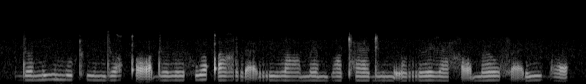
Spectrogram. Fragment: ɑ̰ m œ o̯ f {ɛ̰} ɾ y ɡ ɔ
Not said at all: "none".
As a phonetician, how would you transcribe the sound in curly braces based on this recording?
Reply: æ̰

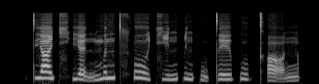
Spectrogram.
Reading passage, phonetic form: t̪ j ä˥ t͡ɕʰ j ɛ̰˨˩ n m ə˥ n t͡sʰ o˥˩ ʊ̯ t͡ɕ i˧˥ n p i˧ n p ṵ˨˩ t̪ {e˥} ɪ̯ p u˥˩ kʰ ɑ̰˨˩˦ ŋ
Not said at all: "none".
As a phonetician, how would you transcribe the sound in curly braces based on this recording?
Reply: e˥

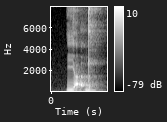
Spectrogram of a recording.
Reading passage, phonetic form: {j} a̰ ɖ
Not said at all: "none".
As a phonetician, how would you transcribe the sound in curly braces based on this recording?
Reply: j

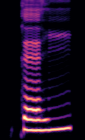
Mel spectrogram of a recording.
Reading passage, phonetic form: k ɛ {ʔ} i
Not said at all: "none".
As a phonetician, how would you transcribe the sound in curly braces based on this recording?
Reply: ɦ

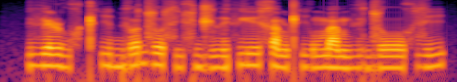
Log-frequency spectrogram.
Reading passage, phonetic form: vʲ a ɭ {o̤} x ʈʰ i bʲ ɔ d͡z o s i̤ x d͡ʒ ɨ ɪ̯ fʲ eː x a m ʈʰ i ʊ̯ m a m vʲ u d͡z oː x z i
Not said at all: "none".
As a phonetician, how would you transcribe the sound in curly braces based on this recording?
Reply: o̤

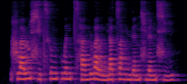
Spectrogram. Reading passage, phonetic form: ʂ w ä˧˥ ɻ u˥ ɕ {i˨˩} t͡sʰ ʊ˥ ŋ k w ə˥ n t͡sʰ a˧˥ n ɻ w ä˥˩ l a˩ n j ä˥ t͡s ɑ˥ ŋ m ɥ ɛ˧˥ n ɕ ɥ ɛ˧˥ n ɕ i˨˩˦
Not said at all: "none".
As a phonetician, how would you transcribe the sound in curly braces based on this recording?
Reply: i˨˩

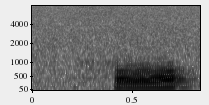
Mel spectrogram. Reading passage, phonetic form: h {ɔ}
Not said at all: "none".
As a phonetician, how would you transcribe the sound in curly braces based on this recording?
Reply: o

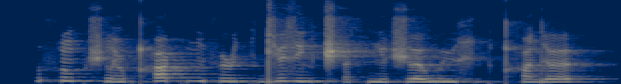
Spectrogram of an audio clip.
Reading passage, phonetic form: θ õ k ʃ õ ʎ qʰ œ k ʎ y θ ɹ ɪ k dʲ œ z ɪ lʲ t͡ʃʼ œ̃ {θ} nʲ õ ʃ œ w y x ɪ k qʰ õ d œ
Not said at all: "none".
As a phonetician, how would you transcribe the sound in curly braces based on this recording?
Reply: θ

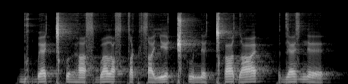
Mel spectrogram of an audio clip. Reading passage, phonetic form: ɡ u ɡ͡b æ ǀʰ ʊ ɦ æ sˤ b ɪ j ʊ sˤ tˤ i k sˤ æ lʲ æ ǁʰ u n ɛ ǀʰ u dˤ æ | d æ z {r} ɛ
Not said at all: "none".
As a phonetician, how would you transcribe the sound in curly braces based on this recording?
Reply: n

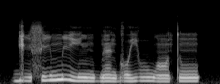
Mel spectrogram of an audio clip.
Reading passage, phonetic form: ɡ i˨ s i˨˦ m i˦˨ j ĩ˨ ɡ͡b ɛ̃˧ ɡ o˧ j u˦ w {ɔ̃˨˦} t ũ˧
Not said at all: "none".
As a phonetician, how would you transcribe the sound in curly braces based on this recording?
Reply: ɔ̃˧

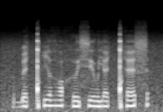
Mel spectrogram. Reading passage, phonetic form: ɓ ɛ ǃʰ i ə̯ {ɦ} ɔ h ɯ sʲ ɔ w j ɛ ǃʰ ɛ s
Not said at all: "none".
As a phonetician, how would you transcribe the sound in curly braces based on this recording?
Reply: ɦ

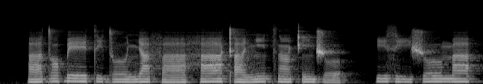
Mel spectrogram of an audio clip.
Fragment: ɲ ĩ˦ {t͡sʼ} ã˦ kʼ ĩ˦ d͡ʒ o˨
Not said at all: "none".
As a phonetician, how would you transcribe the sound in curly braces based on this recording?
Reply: t͡s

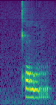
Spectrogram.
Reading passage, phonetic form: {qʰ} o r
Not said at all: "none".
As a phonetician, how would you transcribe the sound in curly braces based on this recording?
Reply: qʰ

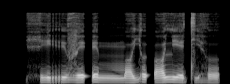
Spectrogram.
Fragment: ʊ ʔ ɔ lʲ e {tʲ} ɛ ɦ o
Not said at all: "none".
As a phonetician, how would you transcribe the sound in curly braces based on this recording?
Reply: tʲ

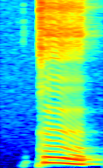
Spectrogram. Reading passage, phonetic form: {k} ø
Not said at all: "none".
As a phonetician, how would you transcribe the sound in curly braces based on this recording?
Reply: k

